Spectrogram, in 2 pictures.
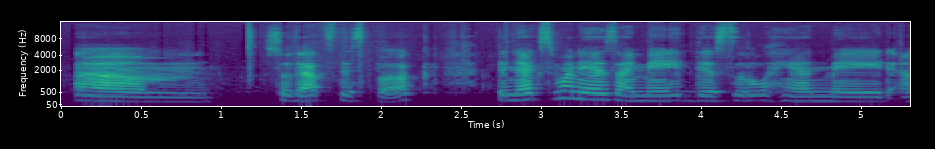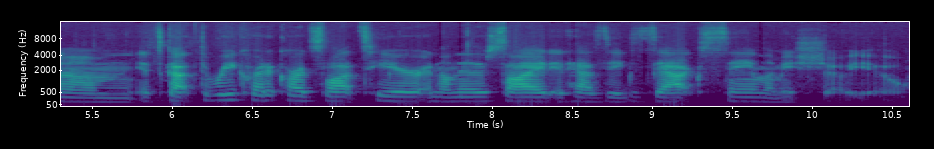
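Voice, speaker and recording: A woman with a fairly low voice talks casually through her handmade planner, stopping often with ums and small asides. She is chatty and picks at her own flaws as she goes. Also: pushed and bright, rough recording. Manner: chatty, self-critical, full of ums and asides. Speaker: planner crafter vlogger. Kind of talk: casual show-and-tell walkthrough.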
